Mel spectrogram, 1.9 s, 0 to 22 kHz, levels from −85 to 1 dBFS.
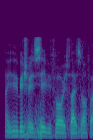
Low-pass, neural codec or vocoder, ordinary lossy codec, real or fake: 7.2 kHz; none; AAC, 32 kbps; real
